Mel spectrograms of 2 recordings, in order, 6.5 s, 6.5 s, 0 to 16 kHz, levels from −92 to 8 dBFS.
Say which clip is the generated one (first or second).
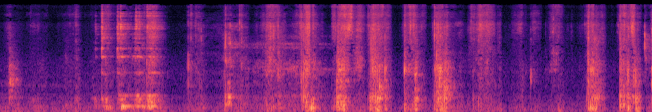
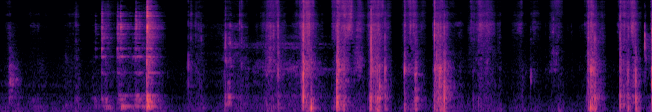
first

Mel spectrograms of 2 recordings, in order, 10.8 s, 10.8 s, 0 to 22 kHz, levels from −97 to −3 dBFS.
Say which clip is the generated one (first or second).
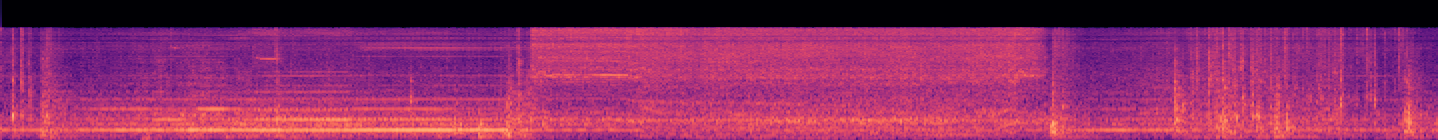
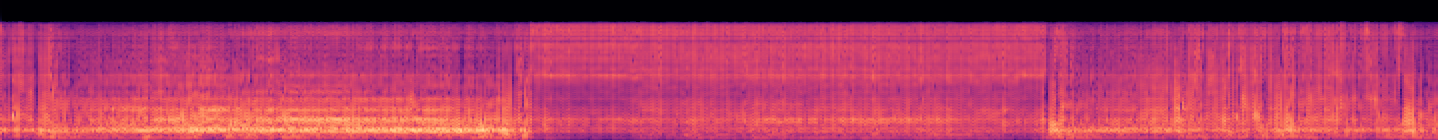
second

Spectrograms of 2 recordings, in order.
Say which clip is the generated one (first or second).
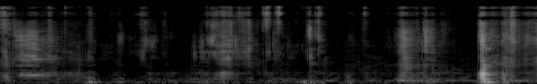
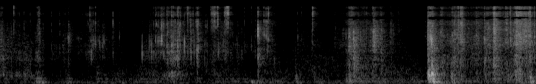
first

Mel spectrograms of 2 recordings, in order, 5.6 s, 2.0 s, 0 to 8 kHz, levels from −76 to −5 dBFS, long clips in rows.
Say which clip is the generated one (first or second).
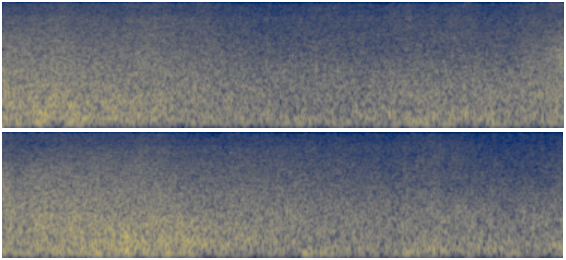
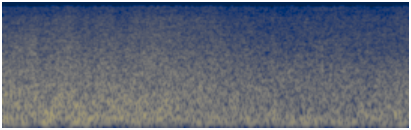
second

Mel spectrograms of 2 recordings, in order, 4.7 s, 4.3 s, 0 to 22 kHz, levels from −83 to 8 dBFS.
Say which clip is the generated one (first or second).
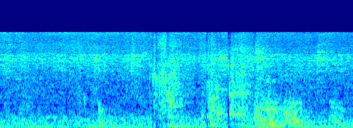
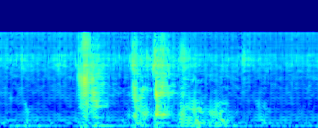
second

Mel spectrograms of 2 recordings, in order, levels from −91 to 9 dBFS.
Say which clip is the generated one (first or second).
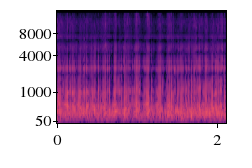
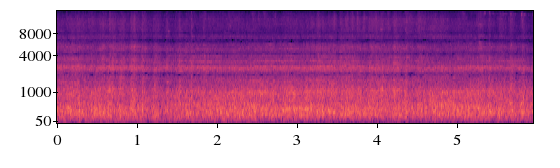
first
